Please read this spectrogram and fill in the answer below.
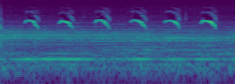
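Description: A chick peeping over and over in short, high, arched calls, about three or four a second.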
